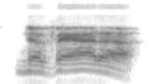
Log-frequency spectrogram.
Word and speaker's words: Nevada: I know we have some people who like to correct us on pronunciation. It's Nevada.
